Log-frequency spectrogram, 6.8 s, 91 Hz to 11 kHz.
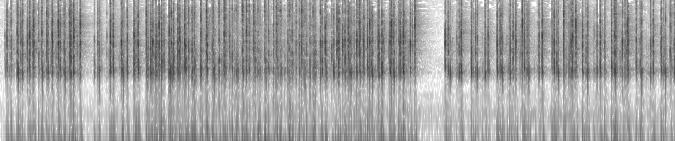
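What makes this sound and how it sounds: Fingertips tap and click the triggers and shell of a hollow black plastic PS3 controller held close to the mic. The result is a rapid, dense stream of crisp, dry, bright plastic clicks, with brief pauses near one second and just after four seconds.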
